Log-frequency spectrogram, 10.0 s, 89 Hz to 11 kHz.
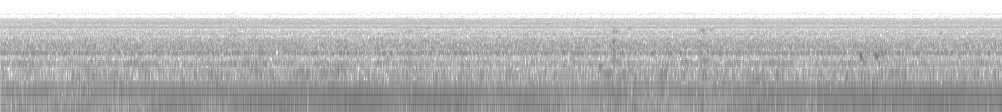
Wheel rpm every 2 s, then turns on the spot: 0, 0, 0, 0, 0.
none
